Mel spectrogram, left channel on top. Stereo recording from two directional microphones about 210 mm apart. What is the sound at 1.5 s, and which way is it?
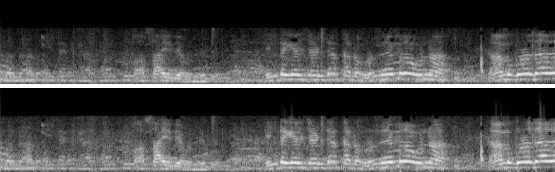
A man's voice, centre (ahead or behind).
